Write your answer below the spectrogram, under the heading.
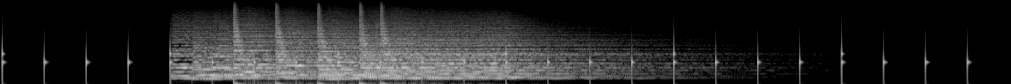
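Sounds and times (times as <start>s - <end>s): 
reversed intro chord: 1.7s - 7.6s.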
